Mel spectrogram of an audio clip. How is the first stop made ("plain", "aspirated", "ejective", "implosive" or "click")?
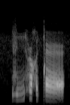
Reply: click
